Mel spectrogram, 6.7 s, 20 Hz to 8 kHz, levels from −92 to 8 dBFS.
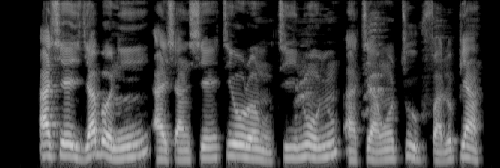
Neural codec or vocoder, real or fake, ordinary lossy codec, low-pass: none; real; none; none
